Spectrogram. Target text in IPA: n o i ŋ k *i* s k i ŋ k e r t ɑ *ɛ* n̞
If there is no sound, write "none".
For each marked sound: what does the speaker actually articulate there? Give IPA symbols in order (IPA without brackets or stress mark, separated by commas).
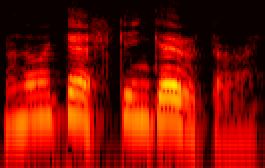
e, i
